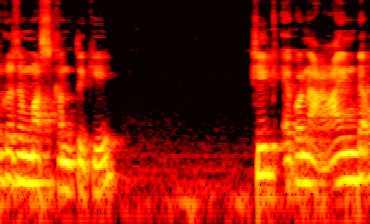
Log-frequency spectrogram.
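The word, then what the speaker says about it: عين: উচ্চারণ হবে মাঝখান থেকে।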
